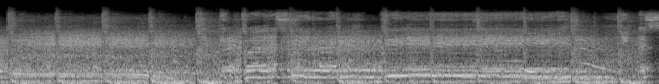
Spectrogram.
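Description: Live pop music: a woman singing a melody into a microphone over a backing track with a steady beat.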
